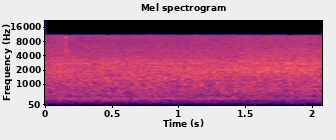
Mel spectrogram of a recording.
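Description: Steady rushing noise inside an idling tractor-trailer's cab, with a steady hum running underneath.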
